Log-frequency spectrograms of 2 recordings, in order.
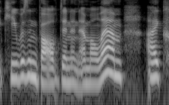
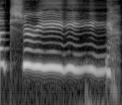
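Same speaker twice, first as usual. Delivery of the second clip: drawn out slow, pitched high and mocking; a slow, high sarcastic drawl of Luxury; 9 semitones higher, much slower than usual. Real, not acted. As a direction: stretch the word out with dripping scorn.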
